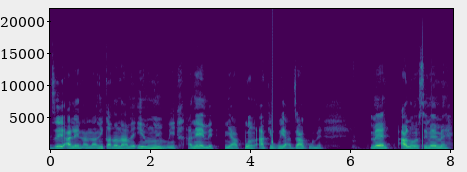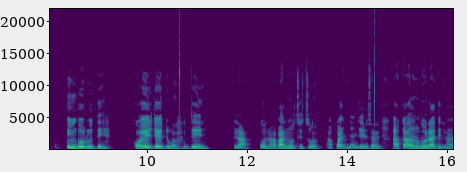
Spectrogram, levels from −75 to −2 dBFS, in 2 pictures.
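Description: Electrical switching spikes at 4.44 s (after "ya kpung"), 7.45, 10.64 and 14.54 s (after "own akwa ninjaje") cut through this speech as sharp snaps sitting on top of the audio, the last loudest, likely short arcs from a nearby switch or motor coupling into the line.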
